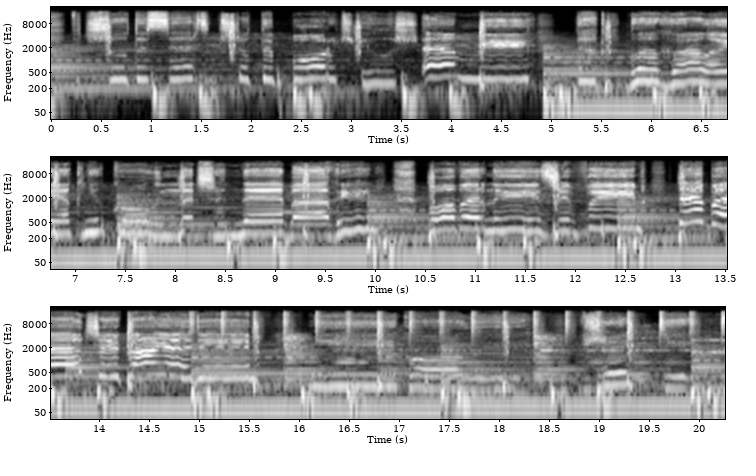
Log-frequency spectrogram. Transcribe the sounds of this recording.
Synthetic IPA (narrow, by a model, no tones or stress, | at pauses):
ʋiʃt͡ʃɔt̪ɪsɛrt̪sɛmʃt͡ʃɔt̪ɪpɔɾʊt͡ʃilˠɪʃɛmmʲi | t̪ɑkblˠɐɣɑlˠɐjɐknʲikɔlˠɪnɛt͡ʃɛnɛbɐɣɾʲim | pɔʋernɪ | zʒɪʋɪm | t̪ɛbɛt͡ʃɪkɑjɛdʲi | m | nʲi | kɔlˠɪ | wʒɪtʲːi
